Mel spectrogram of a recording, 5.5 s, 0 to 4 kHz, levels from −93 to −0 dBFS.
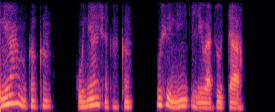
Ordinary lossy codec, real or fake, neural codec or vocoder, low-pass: Opus, 16 kbps; real; none; 3.6 kHz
